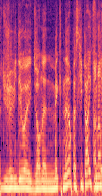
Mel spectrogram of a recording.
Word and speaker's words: Mechner: alors est-ce qu'il faut dire Jordan Mechner ou Mechner? Et du coup, je lui ai demandé directement, il m'a dit Mechner. Donc voilà, c'est officiel. Donc le papa de Prince of Persia a une prononciation une et unique.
